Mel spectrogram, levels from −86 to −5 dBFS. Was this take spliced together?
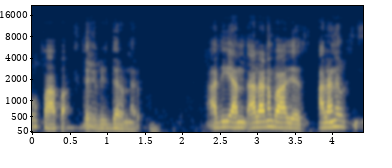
no; 0 cuts

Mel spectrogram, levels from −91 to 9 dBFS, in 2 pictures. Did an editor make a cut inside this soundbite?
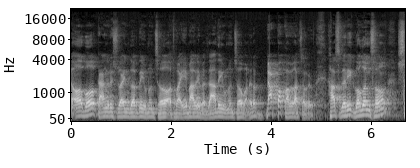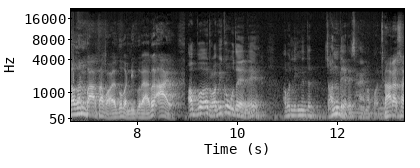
yes; 1 cut; at 8.8 s

